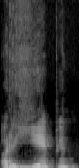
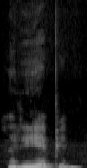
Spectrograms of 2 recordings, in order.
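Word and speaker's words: Рєпін: р а нероздільно вимовляємо ми не кажемо р'єпін Ми кажемо Репін спокійно врівноважено Отож звіримося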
